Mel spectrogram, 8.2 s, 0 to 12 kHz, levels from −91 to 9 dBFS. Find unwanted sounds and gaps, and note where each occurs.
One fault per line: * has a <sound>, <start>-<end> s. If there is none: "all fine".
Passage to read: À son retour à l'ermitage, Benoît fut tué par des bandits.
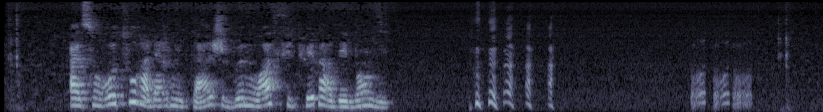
* has a laugh, 4.7-5.6 s
* has a laugh, 6.9-7.5 s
